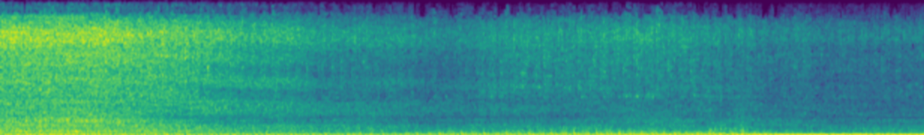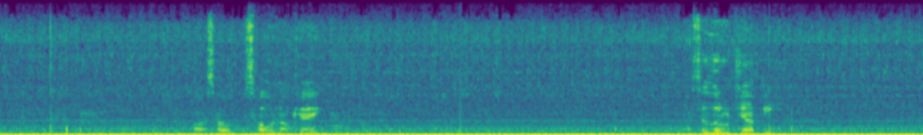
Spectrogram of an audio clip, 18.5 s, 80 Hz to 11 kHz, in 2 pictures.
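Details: Ford Mustang V8 with carburetor just set, idling with a slight tremble and uneven beat at night: misfire from a driver-side spark plug wire visibly arcing to ground.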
